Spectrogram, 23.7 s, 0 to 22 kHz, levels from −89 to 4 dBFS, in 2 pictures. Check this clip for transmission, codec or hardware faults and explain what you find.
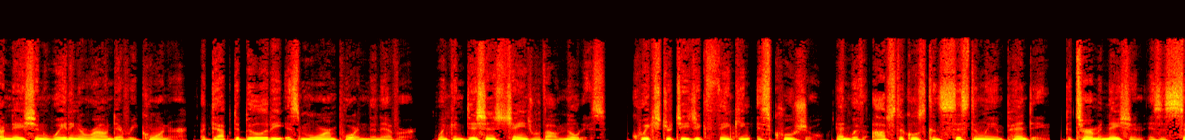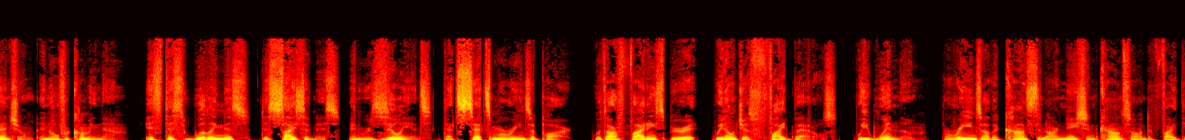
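Nothing in the speech signal indicates a fault anywhere along the chain.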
